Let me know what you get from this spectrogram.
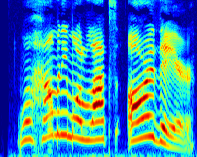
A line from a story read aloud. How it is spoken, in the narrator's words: Tia groaned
